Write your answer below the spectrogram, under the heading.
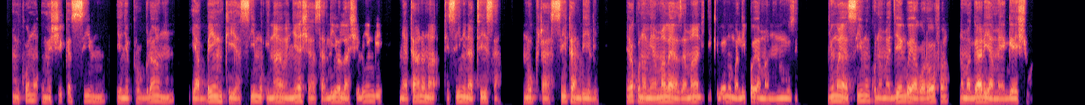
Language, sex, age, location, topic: Swahili, male, 18-24, Kisumu, finance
